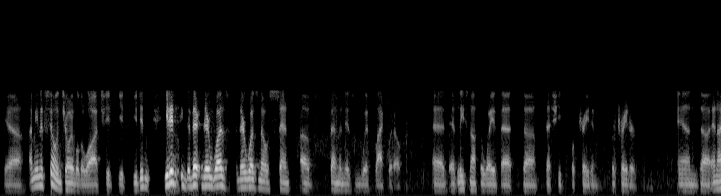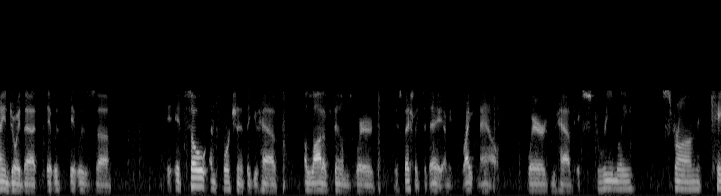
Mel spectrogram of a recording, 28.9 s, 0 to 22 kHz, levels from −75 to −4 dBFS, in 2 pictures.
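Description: From 0.08 to 5.17 s the noise suppressor mistakes parts of the speech for noise. This speech cut by the noise suppressor turns soft consonants and word endings down by up to about 18 dB, for roughly a third of a second in total, so they sound swallowed.

Near 6 s the room noise jumps by about 17 dB, and the noise suppressor is catching up. From 5.9 to 6.45 s its noise estimate lags, so the noise leaks through before sinking by about 14 dB over 550 ms.

From 6.21 to 16.65 s the suppressor clips speech again, by up to about 18 dB and for roughly 0.7 s in total. Within that span, from 12.26 to 13.67 s, an AMR rate drop cuts the codec's bitrate. The narrow band continues without a gap, but the voice turns rougher and more synthetic, which fits a fall from 12.2 to 5.9 kbps.

Further suppressor cuts follow from 17.76 to 19.66 s, by up to about 16 dB. From 20.97 to 28.76 s, after "a lot", they reach about 19 dB and total around a second, leaving endings faint.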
